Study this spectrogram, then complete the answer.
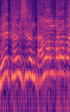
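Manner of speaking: loud, high-pitched shouting.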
